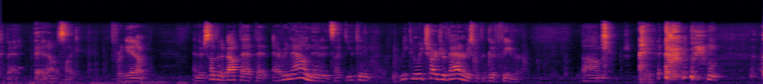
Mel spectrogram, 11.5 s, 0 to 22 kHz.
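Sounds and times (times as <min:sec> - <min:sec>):
speech: 0:00.1 - 0:08.0, 0:08.7 - 0:11.4
harsh raspy coughs: 0:09.6 - 0:11.4.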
